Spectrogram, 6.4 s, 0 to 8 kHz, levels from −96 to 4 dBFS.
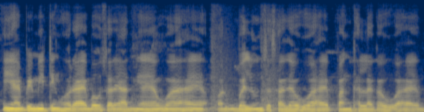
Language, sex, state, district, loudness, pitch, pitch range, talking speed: Hindi, male, Bihar, Patna, -16 LUFS, 125 Hz, 125-130 Hz, 200 wpm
